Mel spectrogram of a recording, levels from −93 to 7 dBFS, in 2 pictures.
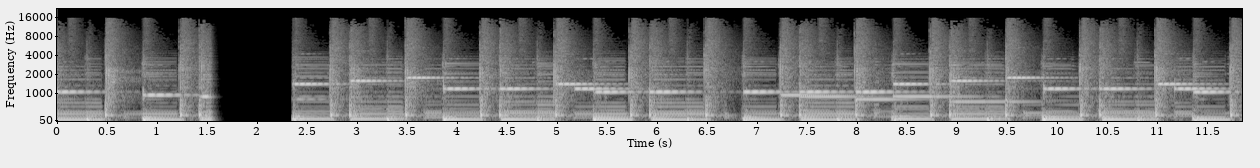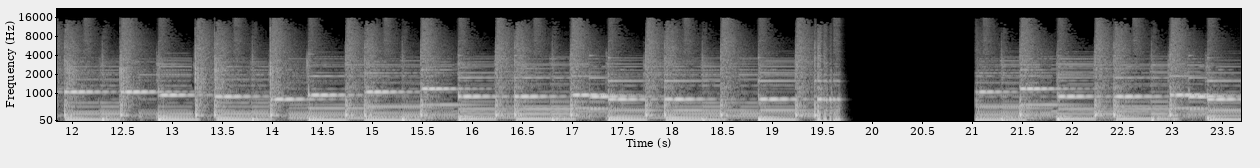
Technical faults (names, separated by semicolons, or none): long network dropout; repeated packet loss (robotic sound)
